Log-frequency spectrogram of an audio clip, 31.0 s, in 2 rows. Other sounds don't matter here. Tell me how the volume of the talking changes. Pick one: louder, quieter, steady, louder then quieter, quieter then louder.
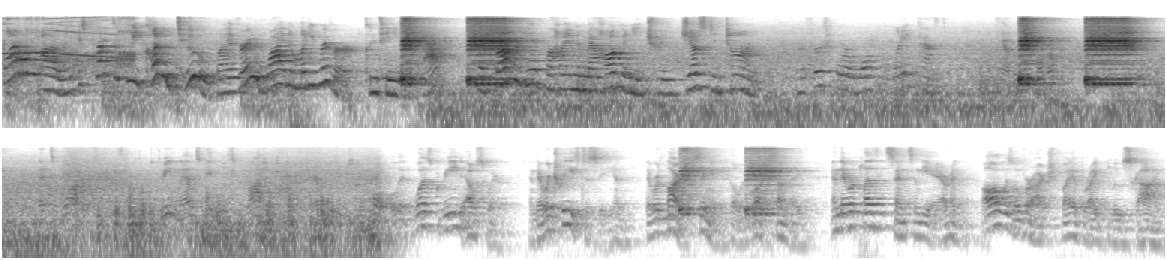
quieter.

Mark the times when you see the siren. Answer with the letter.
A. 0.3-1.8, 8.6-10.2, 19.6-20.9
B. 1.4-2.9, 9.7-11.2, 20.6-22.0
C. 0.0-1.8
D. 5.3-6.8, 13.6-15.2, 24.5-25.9
C.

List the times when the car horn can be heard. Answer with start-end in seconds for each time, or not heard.
5.3-6.8, 13.6-15.2, 24.5-25.9.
